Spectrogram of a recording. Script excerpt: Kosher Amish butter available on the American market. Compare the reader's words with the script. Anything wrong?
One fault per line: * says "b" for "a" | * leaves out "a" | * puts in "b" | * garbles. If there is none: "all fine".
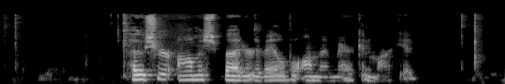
all fine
